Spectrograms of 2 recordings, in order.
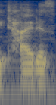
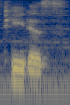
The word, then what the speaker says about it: Tidus: So we have Tidus, Lulu. I want to say Titus, but it's Tidus.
